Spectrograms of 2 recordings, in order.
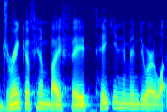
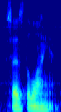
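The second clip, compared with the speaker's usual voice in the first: ordinary talk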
